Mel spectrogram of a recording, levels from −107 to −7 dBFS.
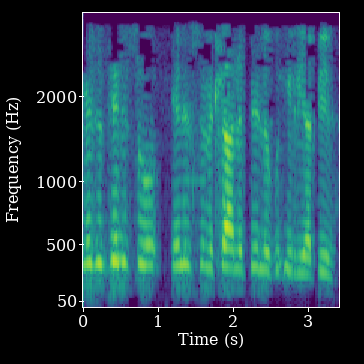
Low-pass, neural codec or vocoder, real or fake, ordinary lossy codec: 3.6 kHz; none; real; MP3, 16 kbps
